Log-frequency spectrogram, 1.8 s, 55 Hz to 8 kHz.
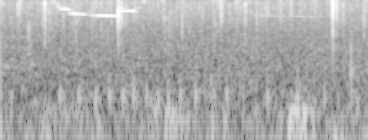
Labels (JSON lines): {"label": "biophony", "recorder": "SoundTrap 500"}
{"label": "biophony, dolphin", "recorder": "SoundTrap 500"}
